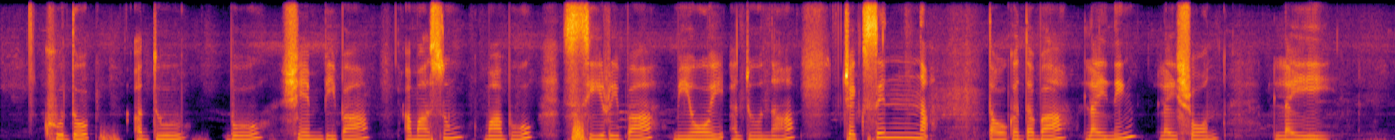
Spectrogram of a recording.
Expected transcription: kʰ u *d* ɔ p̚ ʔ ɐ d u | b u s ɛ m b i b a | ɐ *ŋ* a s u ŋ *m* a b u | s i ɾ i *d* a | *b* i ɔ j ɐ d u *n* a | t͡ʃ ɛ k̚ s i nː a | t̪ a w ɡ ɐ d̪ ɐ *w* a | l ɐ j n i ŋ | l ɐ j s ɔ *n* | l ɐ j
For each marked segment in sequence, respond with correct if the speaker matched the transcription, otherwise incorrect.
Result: correct, incorrect, correct, incorrect, incorrect, correct, incorrect, correct

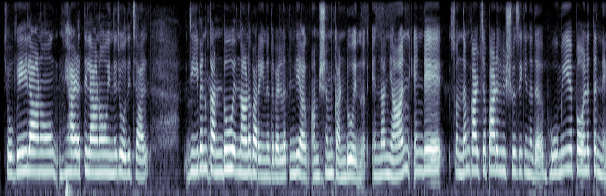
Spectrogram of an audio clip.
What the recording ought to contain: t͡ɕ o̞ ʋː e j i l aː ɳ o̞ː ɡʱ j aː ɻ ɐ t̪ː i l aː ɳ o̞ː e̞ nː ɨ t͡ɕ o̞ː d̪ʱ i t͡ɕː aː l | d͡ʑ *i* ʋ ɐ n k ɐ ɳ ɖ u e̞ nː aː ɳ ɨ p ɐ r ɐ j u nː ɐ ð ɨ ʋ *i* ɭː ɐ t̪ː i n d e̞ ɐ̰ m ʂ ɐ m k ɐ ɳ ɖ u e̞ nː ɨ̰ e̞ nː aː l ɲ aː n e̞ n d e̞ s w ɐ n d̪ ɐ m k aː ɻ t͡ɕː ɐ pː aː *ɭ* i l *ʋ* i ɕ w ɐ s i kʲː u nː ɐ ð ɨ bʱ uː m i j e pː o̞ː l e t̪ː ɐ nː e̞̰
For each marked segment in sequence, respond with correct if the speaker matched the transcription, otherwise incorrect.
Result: incorrect, incorrect, incorrect, correct

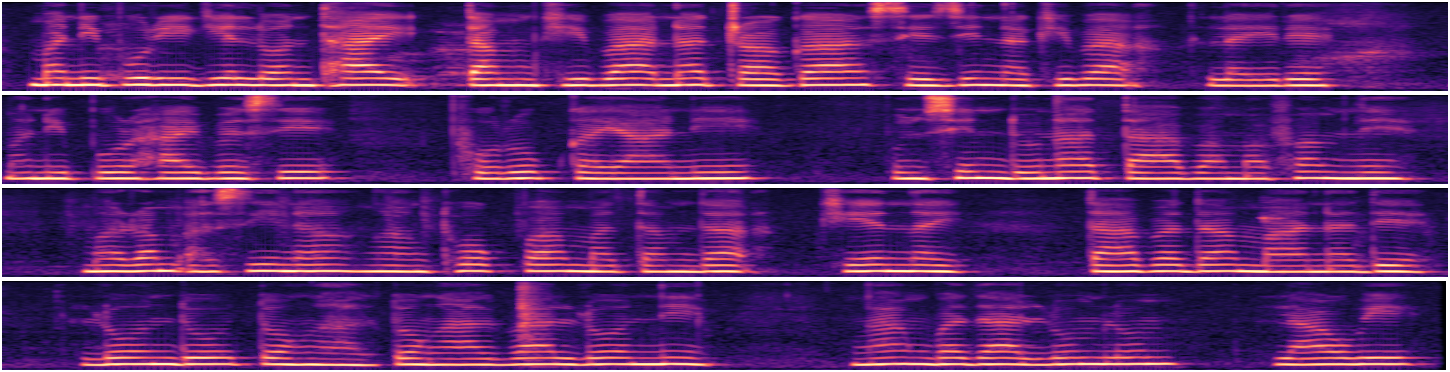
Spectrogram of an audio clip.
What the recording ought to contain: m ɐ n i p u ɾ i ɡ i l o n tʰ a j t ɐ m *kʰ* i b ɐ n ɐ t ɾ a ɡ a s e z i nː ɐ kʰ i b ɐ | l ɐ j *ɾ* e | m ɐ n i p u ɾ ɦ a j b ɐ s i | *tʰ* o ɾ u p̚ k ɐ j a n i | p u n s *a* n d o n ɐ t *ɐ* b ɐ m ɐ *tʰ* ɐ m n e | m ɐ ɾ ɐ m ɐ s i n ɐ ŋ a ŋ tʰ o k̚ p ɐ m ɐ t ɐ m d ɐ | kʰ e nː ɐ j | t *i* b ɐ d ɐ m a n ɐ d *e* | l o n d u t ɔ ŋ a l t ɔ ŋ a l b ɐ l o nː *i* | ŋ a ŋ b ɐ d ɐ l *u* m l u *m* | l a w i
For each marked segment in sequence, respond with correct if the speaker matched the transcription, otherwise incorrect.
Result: correct, correct, incorrect, incorrect, incorrect, incorrect, incorrect, correct, correct, correct, correct

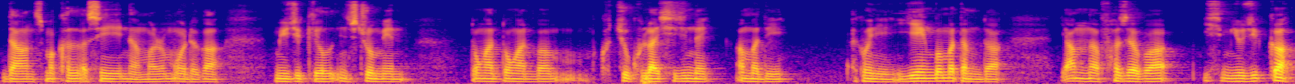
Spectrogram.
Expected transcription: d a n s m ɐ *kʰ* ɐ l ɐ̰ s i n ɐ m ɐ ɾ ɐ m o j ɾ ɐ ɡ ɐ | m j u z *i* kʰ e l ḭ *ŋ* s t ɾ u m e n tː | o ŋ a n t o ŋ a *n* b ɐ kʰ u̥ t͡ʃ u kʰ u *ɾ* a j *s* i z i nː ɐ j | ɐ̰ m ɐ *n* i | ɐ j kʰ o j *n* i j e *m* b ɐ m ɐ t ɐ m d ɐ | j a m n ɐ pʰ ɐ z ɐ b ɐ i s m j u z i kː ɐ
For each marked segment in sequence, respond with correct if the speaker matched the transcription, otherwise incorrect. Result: correct, correct, incorrect, correct, incorrect, correct, incorrect, correct, incorrect

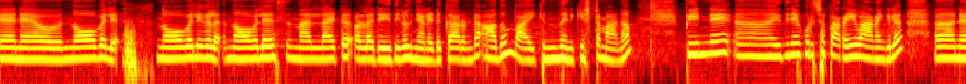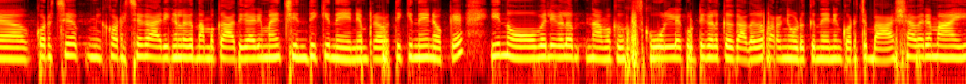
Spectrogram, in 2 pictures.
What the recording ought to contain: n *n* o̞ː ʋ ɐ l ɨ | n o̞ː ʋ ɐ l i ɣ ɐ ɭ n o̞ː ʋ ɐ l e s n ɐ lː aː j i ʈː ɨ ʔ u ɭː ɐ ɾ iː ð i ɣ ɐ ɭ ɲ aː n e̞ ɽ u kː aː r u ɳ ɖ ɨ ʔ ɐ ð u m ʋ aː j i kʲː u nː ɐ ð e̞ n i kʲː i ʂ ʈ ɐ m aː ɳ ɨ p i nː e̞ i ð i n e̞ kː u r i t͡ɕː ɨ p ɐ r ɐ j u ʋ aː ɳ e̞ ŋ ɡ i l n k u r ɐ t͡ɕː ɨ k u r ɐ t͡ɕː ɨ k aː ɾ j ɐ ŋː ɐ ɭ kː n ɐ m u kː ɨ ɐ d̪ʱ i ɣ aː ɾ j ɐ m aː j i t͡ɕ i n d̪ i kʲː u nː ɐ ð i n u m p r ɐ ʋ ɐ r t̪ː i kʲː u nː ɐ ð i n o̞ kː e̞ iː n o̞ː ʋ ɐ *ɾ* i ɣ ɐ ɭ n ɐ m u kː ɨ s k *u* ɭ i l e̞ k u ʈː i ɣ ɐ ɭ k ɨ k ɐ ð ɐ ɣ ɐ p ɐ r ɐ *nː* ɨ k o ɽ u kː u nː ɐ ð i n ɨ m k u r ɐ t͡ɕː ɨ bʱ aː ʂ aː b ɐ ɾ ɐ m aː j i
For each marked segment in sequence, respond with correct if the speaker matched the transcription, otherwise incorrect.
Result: correct, incorrect, incorrect, incorrect

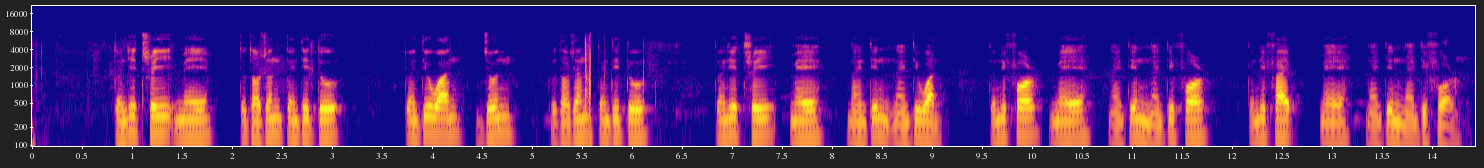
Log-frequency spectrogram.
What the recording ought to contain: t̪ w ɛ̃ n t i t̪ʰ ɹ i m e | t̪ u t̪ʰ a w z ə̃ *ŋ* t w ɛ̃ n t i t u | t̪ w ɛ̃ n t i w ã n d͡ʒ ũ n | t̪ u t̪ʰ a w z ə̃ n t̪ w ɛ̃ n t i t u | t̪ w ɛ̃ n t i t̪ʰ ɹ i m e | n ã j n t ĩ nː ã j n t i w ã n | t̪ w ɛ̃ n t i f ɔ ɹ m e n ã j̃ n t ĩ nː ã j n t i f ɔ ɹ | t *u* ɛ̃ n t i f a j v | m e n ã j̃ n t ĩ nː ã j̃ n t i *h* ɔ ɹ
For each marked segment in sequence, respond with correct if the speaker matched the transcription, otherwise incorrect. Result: incorrect, incorrect, incorrect

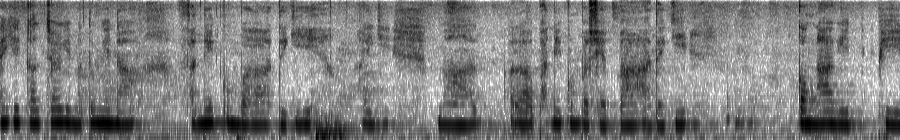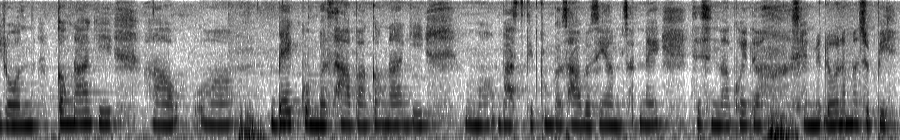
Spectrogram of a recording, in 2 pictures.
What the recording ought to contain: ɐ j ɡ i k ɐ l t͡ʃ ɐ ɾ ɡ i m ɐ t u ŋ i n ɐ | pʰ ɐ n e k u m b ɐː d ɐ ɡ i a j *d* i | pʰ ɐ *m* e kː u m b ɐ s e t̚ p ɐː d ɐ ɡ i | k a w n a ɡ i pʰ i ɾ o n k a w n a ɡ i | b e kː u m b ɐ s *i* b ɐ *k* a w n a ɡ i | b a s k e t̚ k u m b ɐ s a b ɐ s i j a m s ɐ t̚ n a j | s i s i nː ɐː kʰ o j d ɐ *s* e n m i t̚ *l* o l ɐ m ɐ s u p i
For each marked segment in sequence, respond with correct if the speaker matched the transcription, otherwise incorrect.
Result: incorrect, incorrect, incorrect, correct, correct, correct

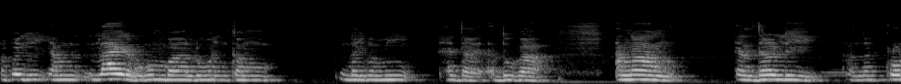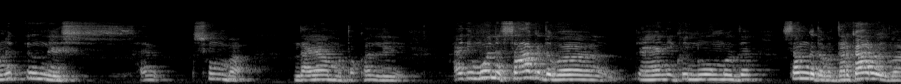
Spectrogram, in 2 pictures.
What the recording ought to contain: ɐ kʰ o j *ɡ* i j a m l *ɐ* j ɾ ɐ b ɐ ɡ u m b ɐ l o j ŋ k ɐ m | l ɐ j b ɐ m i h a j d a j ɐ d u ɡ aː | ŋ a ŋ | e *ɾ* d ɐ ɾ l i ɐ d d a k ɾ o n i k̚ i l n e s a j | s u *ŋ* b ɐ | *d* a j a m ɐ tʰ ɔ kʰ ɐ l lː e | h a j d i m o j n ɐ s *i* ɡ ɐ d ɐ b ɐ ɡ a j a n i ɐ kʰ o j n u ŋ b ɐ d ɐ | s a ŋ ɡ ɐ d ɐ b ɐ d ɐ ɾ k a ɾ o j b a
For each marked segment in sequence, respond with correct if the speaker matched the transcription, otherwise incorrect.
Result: correct, incorrect, incorrect, incorrect, correct, incorrect

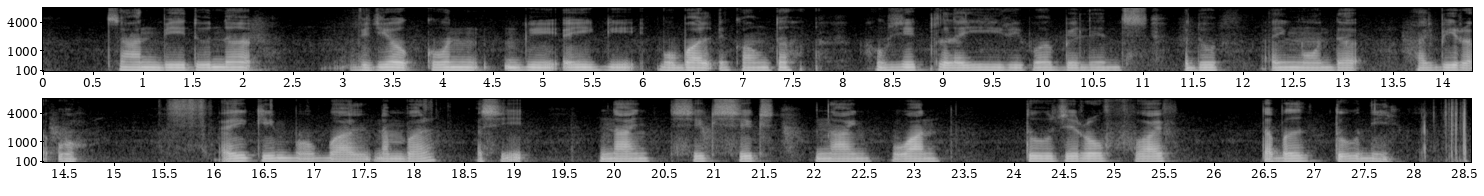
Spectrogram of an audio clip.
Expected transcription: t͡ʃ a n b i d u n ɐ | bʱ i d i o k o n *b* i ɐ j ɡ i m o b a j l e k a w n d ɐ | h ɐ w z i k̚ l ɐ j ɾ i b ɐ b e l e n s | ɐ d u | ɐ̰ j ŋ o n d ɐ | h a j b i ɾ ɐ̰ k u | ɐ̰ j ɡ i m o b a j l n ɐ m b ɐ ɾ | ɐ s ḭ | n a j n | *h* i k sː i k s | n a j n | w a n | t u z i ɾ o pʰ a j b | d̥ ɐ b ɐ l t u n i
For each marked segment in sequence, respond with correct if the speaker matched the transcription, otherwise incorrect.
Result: incorrect, incorrect

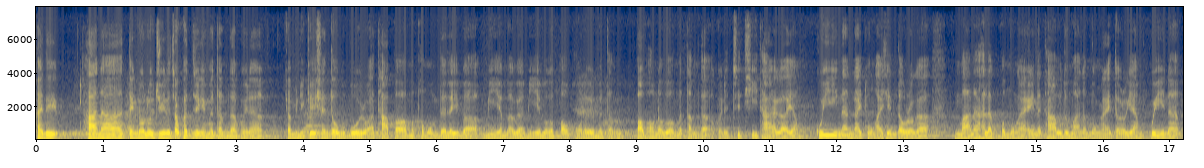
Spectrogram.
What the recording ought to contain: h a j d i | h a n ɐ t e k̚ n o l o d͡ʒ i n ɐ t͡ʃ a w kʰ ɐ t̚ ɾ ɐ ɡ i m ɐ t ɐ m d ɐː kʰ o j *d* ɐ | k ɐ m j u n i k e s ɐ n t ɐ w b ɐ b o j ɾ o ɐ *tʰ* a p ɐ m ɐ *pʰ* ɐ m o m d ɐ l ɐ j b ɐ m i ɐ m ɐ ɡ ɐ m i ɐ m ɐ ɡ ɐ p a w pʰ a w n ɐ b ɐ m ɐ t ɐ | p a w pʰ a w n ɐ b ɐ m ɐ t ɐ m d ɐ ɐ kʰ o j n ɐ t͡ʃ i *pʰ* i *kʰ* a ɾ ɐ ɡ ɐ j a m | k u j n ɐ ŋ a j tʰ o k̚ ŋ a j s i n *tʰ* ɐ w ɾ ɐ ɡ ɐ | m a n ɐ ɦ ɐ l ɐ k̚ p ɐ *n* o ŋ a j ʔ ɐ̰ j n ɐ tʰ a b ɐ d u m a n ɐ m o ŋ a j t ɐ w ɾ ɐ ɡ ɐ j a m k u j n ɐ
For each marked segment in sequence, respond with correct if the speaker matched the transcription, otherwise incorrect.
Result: incorrect, correct, correct, incorrect, incorrect, incorrect, incorrect

